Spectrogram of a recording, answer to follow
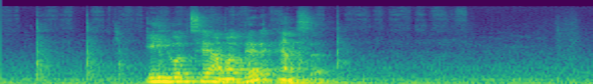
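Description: A stylus writing on the glass of an interactive display screen: short taps and scratches of the pen tip as letters and a structural formula are written. A man's voice is heard briefly in the middle and is louder than the writing.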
